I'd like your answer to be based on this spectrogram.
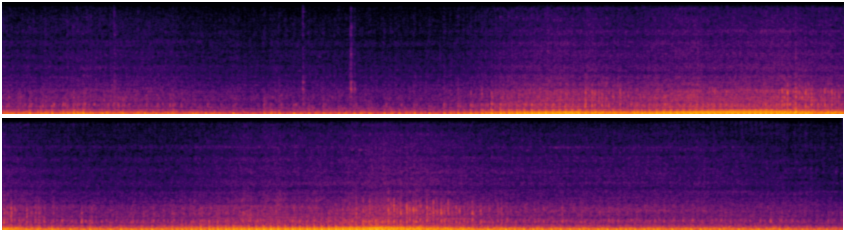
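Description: Motorcycle engine during advanced slow-speed riding practice, a loud, close, steady idle-level rumble that swells twice with throttle as the bike turns, no speech.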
